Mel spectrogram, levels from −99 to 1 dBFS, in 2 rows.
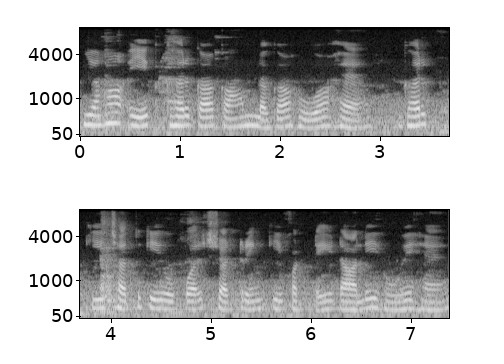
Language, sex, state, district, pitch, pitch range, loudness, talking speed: Hindi, female, Punjab, Pathankot, 195 Hz, 185-215 Hz, -15 LUFS, 155 wpm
